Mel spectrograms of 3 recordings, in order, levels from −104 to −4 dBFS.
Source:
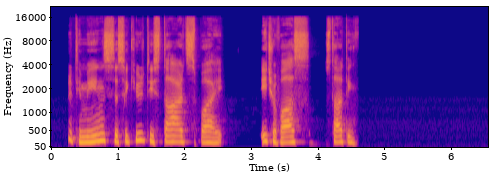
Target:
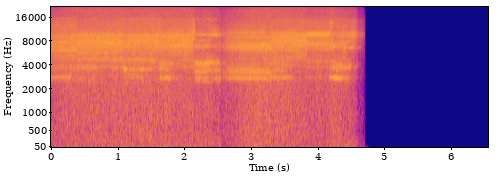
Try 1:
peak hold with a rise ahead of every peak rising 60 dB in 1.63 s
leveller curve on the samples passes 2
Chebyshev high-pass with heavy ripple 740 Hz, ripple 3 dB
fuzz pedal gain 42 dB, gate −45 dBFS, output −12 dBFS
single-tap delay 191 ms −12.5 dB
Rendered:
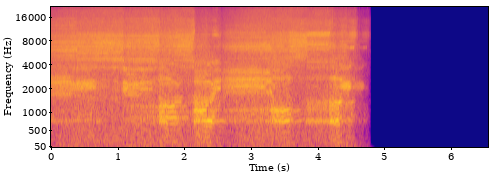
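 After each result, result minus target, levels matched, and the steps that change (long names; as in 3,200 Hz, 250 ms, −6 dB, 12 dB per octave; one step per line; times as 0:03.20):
echo 87 ms late; 1,000 Hz band +14.5 dB
change: single-tap delay 104 ms −12.5 dB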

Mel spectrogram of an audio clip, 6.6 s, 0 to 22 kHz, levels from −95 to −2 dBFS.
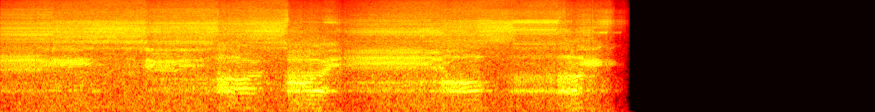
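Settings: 1,000 Hz band +14.5 dB
change: Chebyshev high-pass with heavy ripple 2,700 Hz, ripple 3 dB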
